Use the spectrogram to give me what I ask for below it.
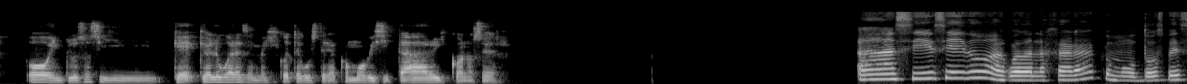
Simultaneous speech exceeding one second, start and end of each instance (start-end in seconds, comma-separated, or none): none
